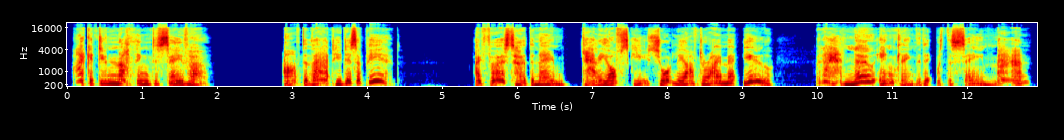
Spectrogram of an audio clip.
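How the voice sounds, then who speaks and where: A man voicing a haunted, secretive male magician in an audiobook, high, raspy and breathy, telling things in a slow, halting way. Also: no room sound, studio quality, exaggerated voice. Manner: slow, dramatic, halting storytelling. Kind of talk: audiobook character acting.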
